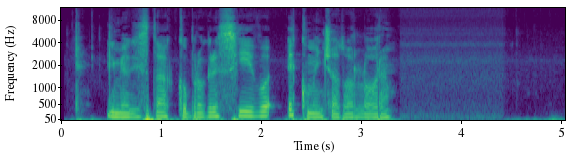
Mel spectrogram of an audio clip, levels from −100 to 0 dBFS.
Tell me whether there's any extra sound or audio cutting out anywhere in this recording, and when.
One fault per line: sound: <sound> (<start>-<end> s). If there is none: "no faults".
no faults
